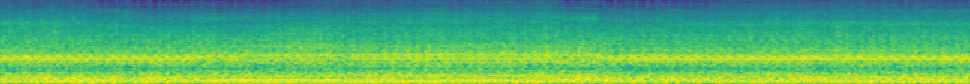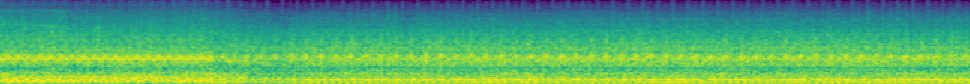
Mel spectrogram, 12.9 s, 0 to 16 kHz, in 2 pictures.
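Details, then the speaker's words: John Deere 245G excavator diesel after emissions delete, cold start after repairing the No. 3 injector that was dumping excess fuel and causing black smoke: steady, even running with no fuel knock, note dips briefly under hydraulic load and recovers cleanly. "So the engine's still cold, and I was pulling on the functions, completely cleared up. And then also, obviously, the sound's much better. It doesn't have that fuel knock."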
